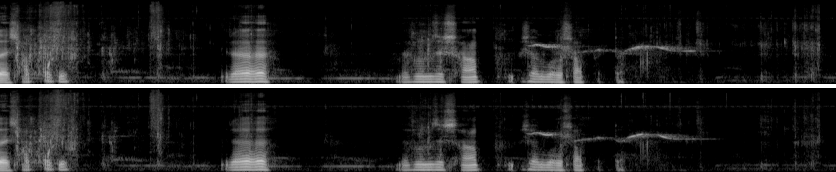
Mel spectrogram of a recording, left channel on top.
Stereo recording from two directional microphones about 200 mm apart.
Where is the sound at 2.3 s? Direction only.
5° right (ahead or behind).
